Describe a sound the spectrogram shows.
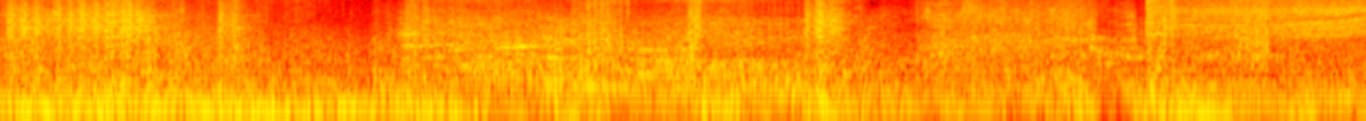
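A heavy gun fires in loud blasts.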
